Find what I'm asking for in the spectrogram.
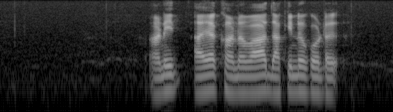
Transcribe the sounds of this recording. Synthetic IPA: ɐ̰nit̪̚ɐjɐkɐnɐʋaːd̪ɐkinɐkoʈɯ

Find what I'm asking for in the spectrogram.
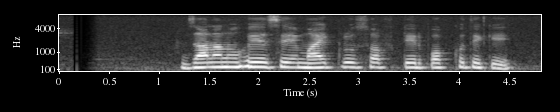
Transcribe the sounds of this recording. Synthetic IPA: d͡ʑananoɦojet͡ɕʰemajkɾosɔfʈeɾpokʰːot̪ʰeke

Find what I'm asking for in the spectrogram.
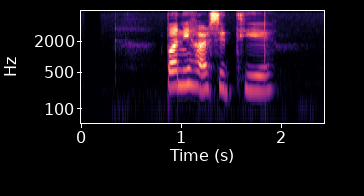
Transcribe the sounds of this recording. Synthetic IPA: pʌniɦʌrsit̪ʰːije

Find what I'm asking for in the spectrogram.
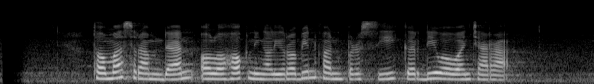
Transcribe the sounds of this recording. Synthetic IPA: t̪ɔmasramdanʔɔlɔɦɔk̚niŋaliɾɔbinfanpərsikɨrdiwawaɲt͡ʃaɾa

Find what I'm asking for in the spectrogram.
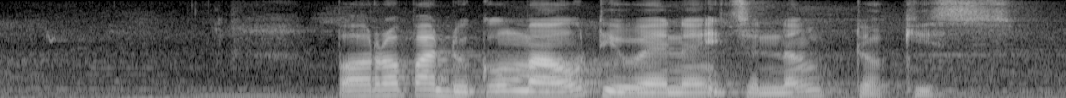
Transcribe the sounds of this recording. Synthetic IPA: pɔɾɔpanɖukʊŋmaud̪̥i̤wɛnɛid̥ʒ̥ə̤nəŋɖ̥ɔ̤ɡ̥ɪs

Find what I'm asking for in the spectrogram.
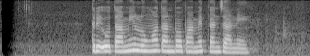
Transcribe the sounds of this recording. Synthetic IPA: t̪ɾiut̪amiluŋɔt̪anpɔpamɪt̪̚kaɲt͡ʃane

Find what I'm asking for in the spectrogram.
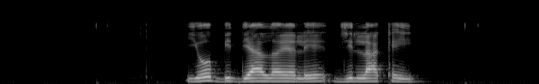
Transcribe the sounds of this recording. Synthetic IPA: jobid̪jalʌjʌled͡zilːakʌj

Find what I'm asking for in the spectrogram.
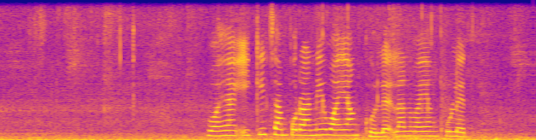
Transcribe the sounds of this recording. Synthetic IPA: wajaŋikit͡ʃampuɾanewajaŋɡ̥o̤lɛʔlanwajaŋkulɪt̪̚

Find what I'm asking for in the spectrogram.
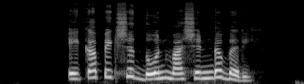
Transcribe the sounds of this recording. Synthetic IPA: ekapekʂəd̪onʋaɕəɳɖəbʱəɾiː

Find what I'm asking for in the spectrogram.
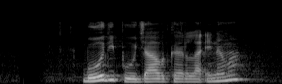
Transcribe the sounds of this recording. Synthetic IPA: bod̪ipud͡ʒawəkəɾlaʔinəma

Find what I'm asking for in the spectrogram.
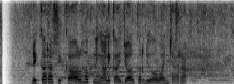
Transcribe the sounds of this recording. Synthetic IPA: rikaɾafikaɔ̰lɦɔk̚niŋalikad͡ʒɔlkɨrdiɔwaɲt͡ʃaɾa

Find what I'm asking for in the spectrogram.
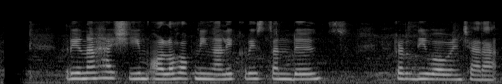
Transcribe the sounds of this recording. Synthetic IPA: rinaɦaʃimʔɔlɔɦɔk̚niŋalikɾist̪əndəns | kərdiwawaɲt͡ʃaɾa

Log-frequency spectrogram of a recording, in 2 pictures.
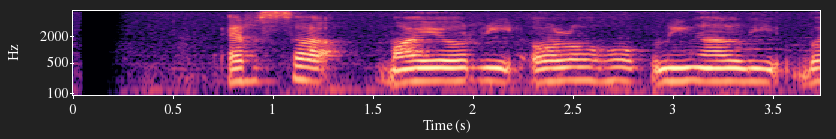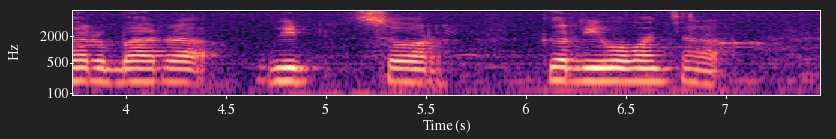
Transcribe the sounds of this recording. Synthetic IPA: ʔɛrsamajɔɾiʔɔlɔɦɔk̚niŋalibarbaɾa | wid̚sɔr | kɨrdiwawaɲt͡ʃaɾa

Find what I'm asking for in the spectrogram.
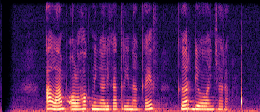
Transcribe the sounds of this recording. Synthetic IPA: ʔalamɔlɔɦɔk̚niŋalikat̪ɾinakajfkɨrdiwawaɲt͡ʃaɾa

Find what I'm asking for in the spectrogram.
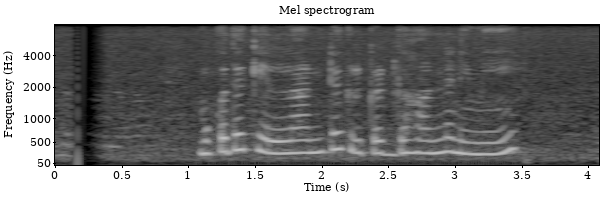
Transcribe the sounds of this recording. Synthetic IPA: mokəd̪əkelːaɳʈəkɾikəʈ̚ɡaɦanːənimiː

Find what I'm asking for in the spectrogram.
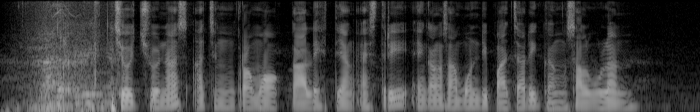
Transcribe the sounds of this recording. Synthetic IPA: d̥ʒ̥o̤d̥ʒ̥o̤nasa̰d̥ʒ̥ə̤ŋkɾɔmɔkalɪht̪ijaŋɛ̰st̪ɾiɪ̰ŋkaŋsampʊnd̪̥ipat͡ʃaɾiɡ̥a̤ŋsalwulan

